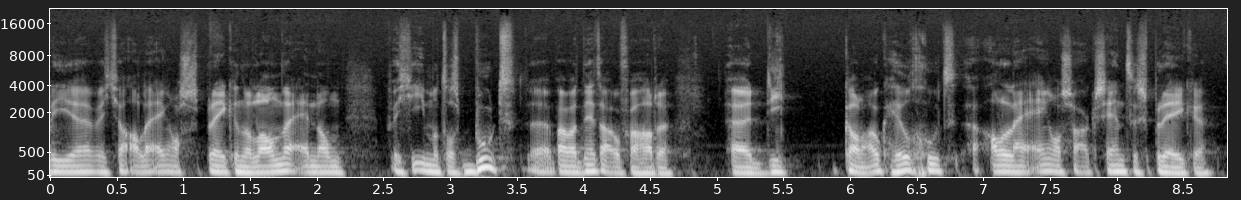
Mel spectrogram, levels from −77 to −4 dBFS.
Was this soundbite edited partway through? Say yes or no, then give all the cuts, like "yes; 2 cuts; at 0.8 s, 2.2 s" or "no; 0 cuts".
no; 0 cuts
